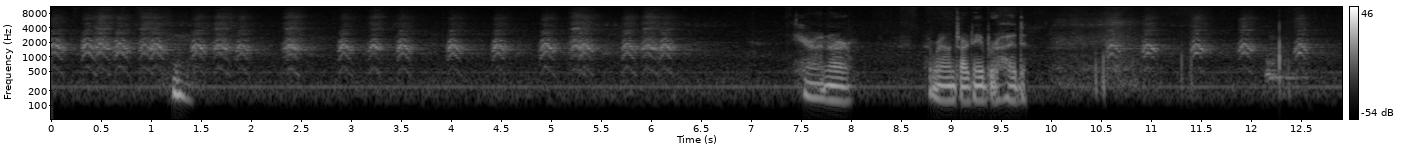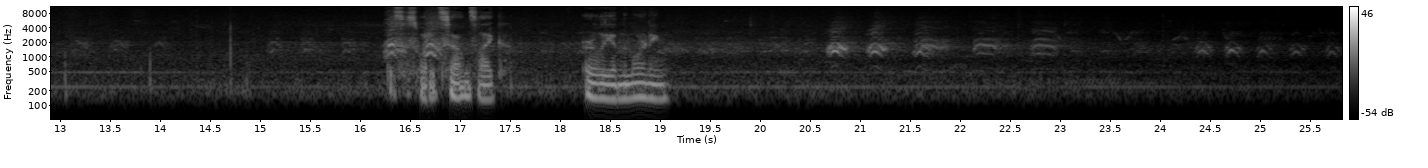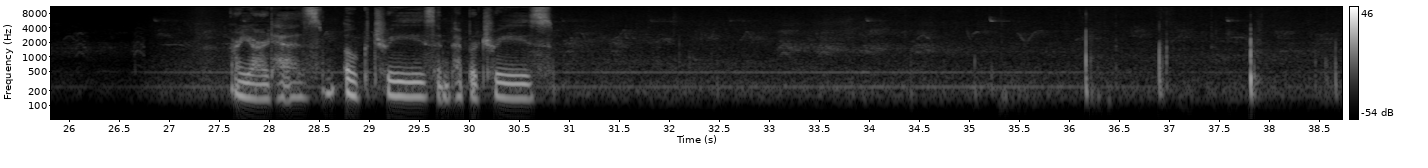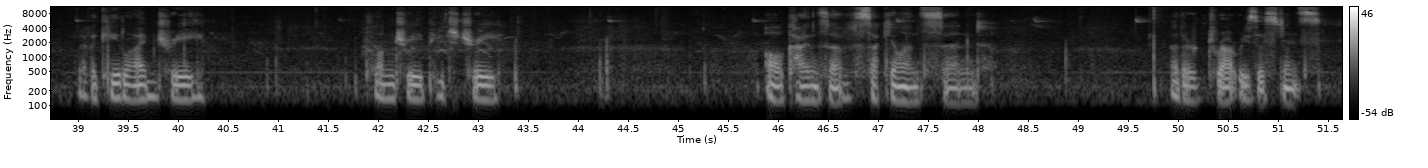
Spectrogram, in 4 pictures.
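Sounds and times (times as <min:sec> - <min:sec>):
crows cawing loudly in harsh bursts: 0:00.0 - 0:06.6, 0:10.2 - 0:14.0, 0:15.0 - 0:18.4, 0:19.1 - 0:26.8, 0:32.9 - 0:35.0, 0:38.4 - 0:39.0, 0:43.3 - 0:45.8
morning chorus of smaller birds: 0:00.0 - 0:51.6
speech: 0:01.2 - 0:01.5, 0:09.0 - 0:09.9, 0:16.9 - 0:17.6, 0:18.2 - 0:19.2, 0:27.7 - 0:31.0, 0:39.3 - 0:40.4, 0:42.0 - 0:43.3, 0:45.9 - 0:48.2, 0:49.9 - 0:51.5.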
